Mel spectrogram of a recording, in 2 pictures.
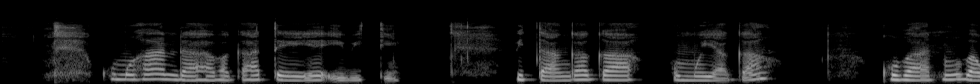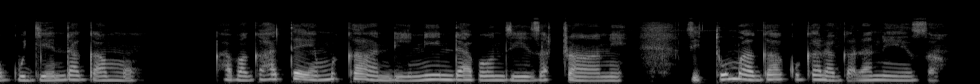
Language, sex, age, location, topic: Kinyarwanda, female, 18-24, Musanze, government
